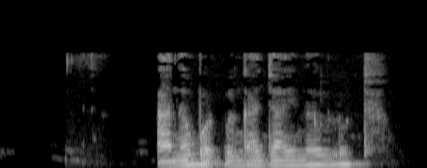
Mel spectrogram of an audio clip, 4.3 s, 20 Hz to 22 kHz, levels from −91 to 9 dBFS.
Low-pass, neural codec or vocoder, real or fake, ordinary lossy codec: 7.2 kHz; none; real; MP3, 24 kbps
